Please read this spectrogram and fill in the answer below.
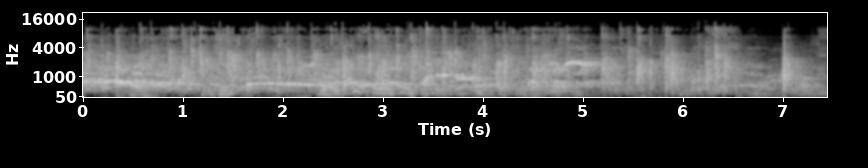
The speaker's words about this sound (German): Ich danke euch, so einen tollen Beifall habe ich noch nie für mein Seminar gekriegt. Danke sehr.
